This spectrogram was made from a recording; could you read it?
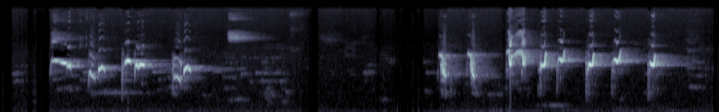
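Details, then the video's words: Cucak hijau, greater green leafbird, singing masteran: a short cluster of bright slurred whistles, about a second and a half of silence, then a rapid rising-and-falling series of clear chirps. "Cucak Hijau Masteran"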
